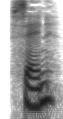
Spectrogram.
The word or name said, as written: sande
